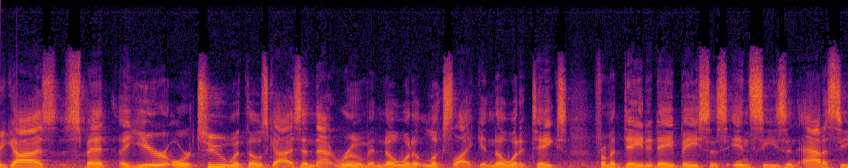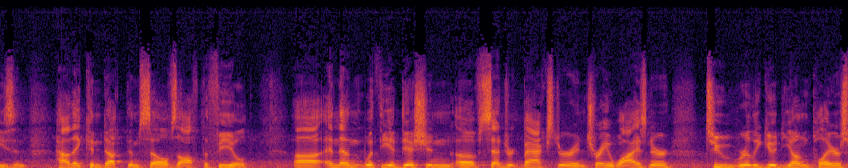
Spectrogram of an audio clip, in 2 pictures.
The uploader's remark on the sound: press conference at Big 12 Football Media Days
